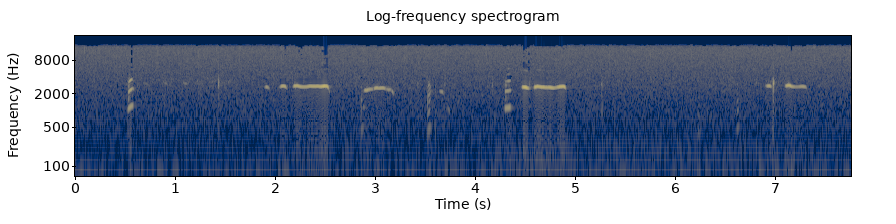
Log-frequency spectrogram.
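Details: Fledgling female bald eagle at Big Bear, on her fledge day, squeeing excitedly as her father flies in with a fish, 31 May 2022: thin, high whistled squeals, some sharp and short, others level and drawn out, scattered through the seconds.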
